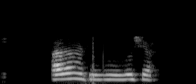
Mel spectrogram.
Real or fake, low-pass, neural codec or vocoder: fake; 3.6 kHz; codec, 24 kHz, 0.9 kbps, WavTokenizer, medium music audio release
